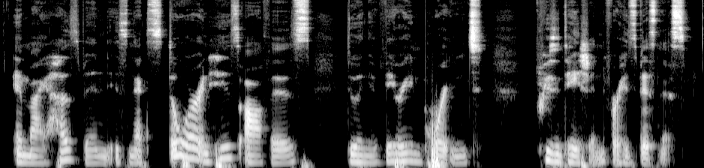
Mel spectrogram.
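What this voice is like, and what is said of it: Whispering. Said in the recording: “if you're wondering why I'm whispering ... So this is why I'm whispering, but listen closely.”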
